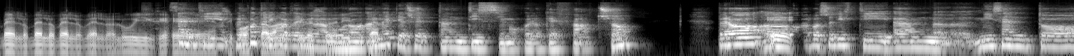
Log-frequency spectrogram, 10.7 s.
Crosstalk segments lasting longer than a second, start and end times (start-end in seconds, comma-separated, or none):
1.7-3.9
